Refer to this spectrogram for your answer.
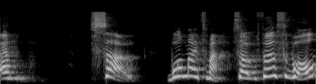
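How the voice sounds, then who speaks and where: A woman's voice with an animated tone. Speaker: mathematics lecturer. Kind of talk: conference talk. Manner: animated, conversational; halting, with repeated words.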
